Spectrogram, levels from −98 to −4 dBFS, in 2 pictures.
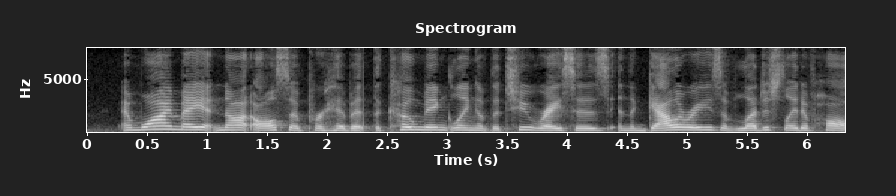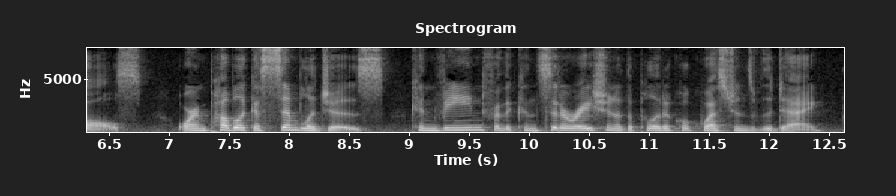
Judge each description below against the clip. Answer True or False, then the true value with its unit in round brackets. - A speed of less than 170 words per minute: True (160 wpm)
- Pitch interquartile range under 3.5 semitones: False (3.8 semitones)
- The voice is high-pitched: True (195 Hz)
